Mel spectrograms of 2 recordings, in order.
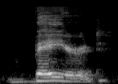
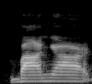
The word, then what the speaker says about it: Bayard: for today what is his name friend Bayard. His name is Bayard Rustin. Now I didn't want to mess it up because I've been calling him Boneyard or Bun Bayard Bayard.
